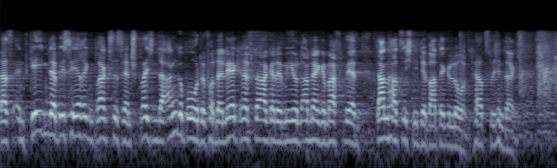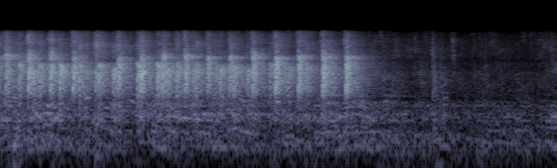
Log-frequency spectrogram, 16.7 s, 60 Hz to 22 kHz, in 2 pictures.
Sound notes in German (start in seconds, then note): 7.7 Beifall bei der FDP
